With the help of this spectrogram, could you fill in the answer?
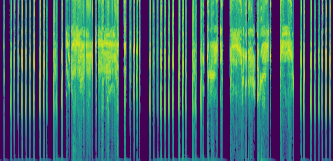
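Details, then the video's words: Edible-nest swiftlet calling sound for luring birds: rapid clicks in quick series, broken by longer bursts of shrill, wavering twittering, with abrupt silences separating the sections. "Suara Panggil Burung Walet"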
